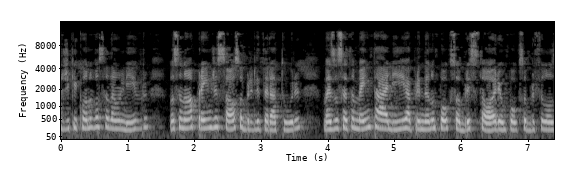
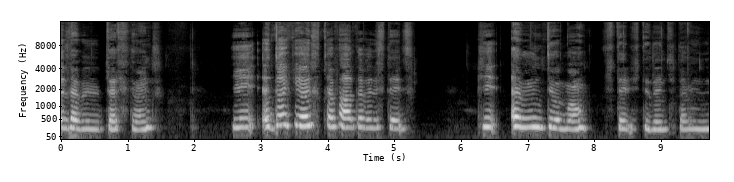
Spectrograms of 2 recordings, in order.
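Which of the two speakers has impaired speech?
The second: cerebral palsy.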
